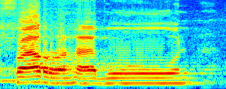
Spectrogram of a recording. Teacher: ra tafkhim, yaitu ra yang dibaca tebal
